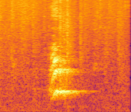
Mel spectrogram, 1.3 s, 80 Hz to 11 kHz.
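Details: Female red-and-white corgi born 11 September 2017 gives one short, sharp, mid-pitched bark that drops slightly at the end, against a quiet background.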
